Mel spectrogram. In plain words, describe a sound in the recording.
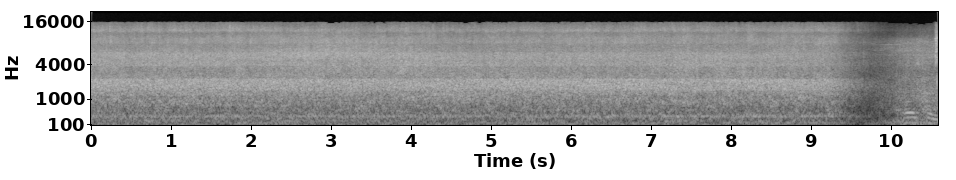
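Shallow water rushes and splashes.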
